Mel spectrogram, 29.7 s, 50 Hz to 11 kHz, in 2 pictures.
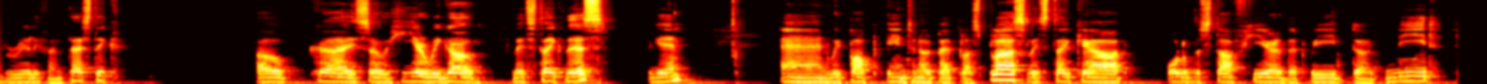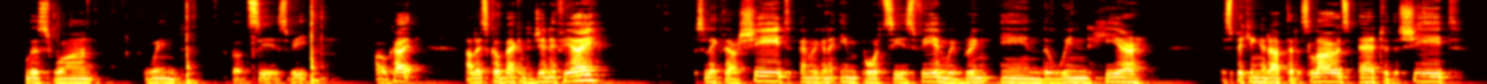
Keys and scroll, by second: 8.7 ctrl+v, 14.6 Delete, 14.8 ctrl+f, 15.0 ctrl+a, 15.1-17.8 typing, 17.8 Return, 18.8 alt+Tab, 19.7 Tab.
